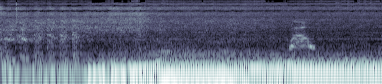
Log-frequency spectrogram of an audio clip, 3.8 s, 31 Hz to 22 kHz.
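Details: Supra Mk3 with a 1.5JZ, fuel cell, surge tank and AEM Infinity 506 ECU, start after the conversion, not in gear. It cranks briefly, catches and settles into a steady, even idle with a quick blip: normal start and idle.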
